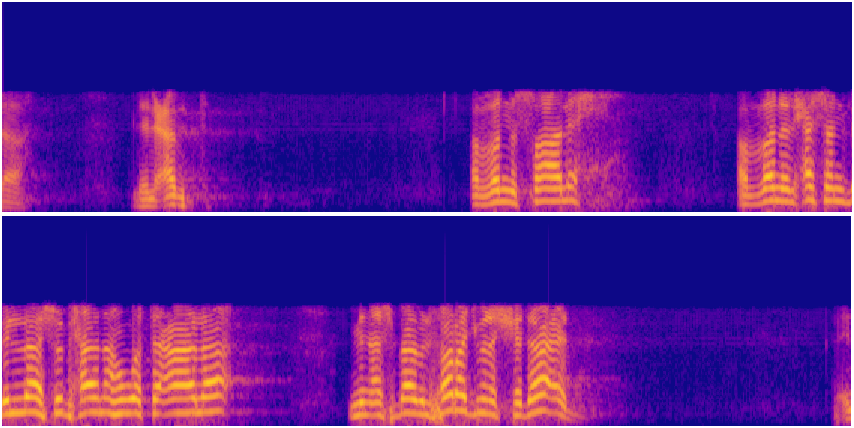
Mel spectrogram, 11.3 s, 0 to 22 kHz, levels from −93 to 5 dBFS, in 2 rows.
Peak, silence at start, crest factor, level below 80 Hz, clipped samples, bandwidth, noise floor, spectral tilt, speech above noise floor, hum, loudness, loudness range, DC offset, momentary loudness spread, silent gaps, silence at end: 0 dBFS; 0 s; 16 dB; -56 dBFS; under 0.1%; 4 kHz; -70 dBFS; -9 dB/octave; 58 dB; none; -12 LUFS; 8 LU; under 0.1%; 15 LU; none; 0 s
